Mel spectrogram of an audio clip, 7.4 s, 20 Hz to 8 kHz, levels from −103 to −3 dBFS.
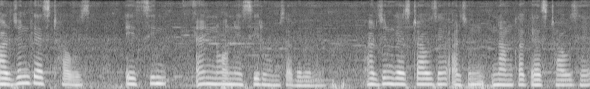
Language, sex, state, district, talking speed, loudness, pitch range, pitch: Hindi, female, Punjab, Pathankot, 155 wpm, -18 LUFS, 160-195 Hz, 175 Hz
